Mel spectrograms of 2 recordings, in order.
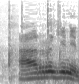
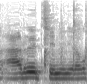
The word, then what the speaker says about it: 아르기닌: 어린 아희들의 경우에 아르기닌 또는 아르지닌이라고 발음하죠.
